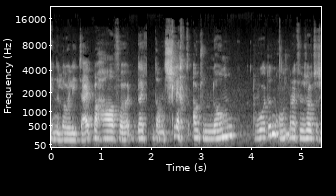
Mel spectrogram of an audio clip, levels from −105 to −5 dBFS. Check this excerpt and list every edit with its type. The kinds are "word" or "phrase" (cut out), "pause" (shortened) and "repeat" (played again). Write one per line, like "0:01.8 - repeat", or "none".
0:01.9 - word
0:04.1 - word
